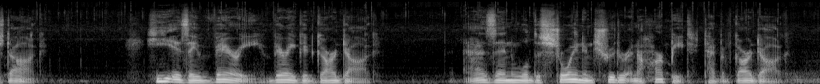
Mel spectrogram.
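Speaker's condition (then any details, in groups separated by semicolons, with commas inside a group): No condition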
